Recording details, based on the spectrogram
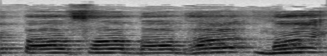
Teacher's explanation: तो ये जो है पा, फा, बा, भा, मा, ये ओष्ठ से बोले जाते हैं।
